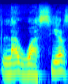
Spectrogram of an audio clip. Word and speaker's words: Lavoisier: Y luego por ahí sale todavía Lavoisier se pronuncia en francés, que se avienta la puntada.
